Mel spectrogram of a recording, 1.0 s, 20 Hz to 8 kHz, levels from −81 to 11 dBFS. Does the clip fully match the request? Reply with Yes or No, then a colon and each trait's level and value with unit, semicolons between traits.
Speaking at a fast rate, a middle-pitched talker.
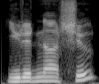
Yes: fast, 240 wpm; medium, 150 Hz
